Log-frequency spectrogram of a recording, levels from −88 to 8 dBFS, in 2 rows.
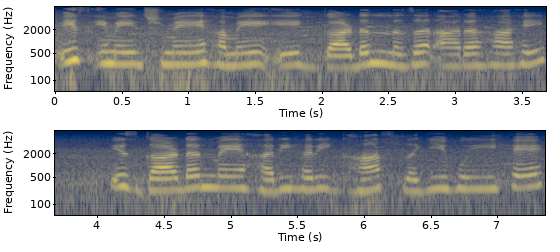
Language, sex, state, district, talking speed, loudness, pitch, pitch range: Hindi, female, Madhya Pradesh, Dhar, 155 wpm, -18 LUFS, 255 Hz, 240-265 Hz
